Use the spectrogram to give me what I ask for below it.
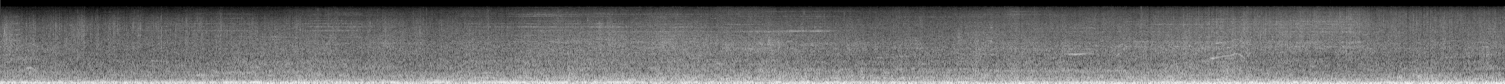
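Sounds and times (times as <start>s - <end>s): fountain jets splashing: 0.0s - 15.0s
freight train rumbling over bridge: 0.0s - 15.0s.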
